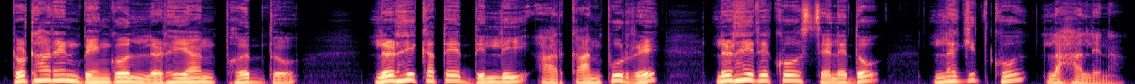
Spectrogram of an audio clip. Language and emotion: Santali, neutral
